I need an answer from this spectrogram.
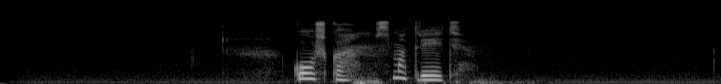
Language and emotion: Russian, sad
